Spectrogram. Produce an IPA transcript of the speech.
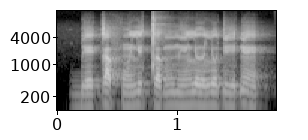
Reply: ɡ͡b e ɡ a f ũ lʲ ɯ t ʌ ŋ͡m ĩ l ɯ l u ɗ i ɗ ẽ

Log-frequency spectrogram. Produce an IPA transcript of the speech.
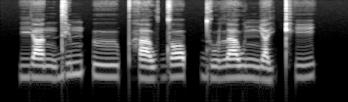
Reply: j a˩ n d i˧˥ m ʔ ɯː˩ pʰ a˩˧ w d ɔː˧˥ p̚ d u˩ l a˧ w ɲ a˩˧ j kʰ i˧˥

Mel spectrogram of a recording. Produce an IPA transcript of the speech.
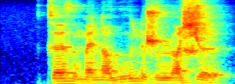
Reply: k ɜ ð ʊ m æ n ɑ w u n ʊ ʒ ʊ ɹ ɑ ʑ ə

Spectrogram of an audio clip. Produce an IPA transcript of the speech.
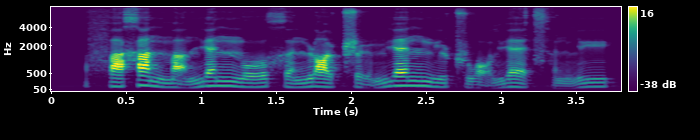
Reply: f ä˧˥ x a˥˩ n m ä̰˨˩ n̪ ɥ ɛ˥ n n̪ o˧˥ ʊ̯ x ə˧˥ n ɻ ɑ˧ ʊ̯ ʈ͡ʂ ɻ̩˨˩ m ɥ ɛ˥ n m y˧˥ ʈ͡ʂ w ɔ̰˨˩ l ɥ ɛ˥˩ t͡sʰ ə˩ n l y˥

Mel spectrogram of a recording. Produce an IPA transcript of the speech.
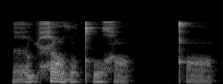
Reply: ʕ o ʎ ħ e ðˤ y kʰ o x ɑ | qʰ ɑ

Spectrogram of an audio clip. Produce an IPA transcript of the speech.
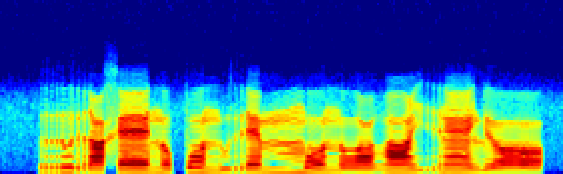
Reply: r ʊ r ɑ x æː n ɔ p ɔ n u r æ mː ɔ n ɔː ðˤ ɑ̃ i̯ r æ̃ lʲ ɒː

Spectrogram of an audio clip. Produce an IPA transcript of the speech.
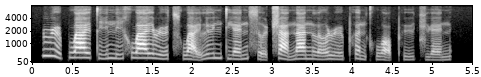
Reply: ɻ ɻ̩˥˨ p w a˦ ɪ̯ t̪ i˨˦ n̪ i˨˦ x w a˦ ɪ̯ ɻ ɻ̩˨˦ t͡sʰ w a̰˨˩ ɪ̯ l y˦ n t̪ j ɛ˨˦ n s ɹ̩˨˩ ʈ͡ʂ ä˥˨ n̪ a˦ n l ɤ˨˦ ɻ ɻ̩˨˦ pʰ ə˥˨ n kʰ w ɔ̰˨˩ pʰ y˨˦ t͡ɕ ɥ ɛ˨˦ n

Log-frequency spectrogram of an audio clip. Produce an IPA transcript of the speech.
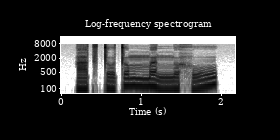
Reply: a t͡s t ʊ t ʊ mː ə nː ʊ h u

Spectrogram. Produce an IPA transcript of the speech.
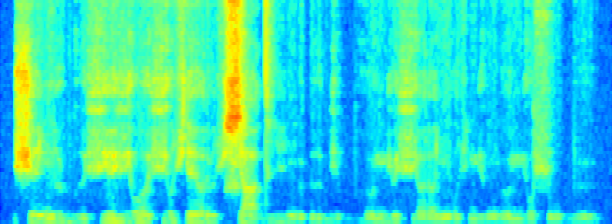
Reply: ʃ e˧ ɲ ʉ˦ b ɨ˨ fʲ e˧ vʲ o˦˨ ə̯ fʲ o˦ ç ɾ e˦ ə̯ ɾ ʉ˧ ç ɕ a˦˨ dʱ i˦ ŋ ʉ˨ ʔ ɨ˦ bʲ ʉ˨ bʱ ɵ˨˦ mʲ ʉ˦ fʲ ɐ˧ ɾ ɐ˨ ɲ o˧ ç mʲ ɨ˧ ŋ ɵ˨˦ mʲ o˦ ɬ u˨ b ʉ˦˨

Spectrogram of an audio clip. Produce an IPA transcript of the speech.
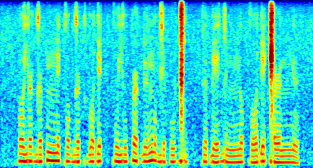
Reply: o j ə˞ ɡ ə˞ p nː e k o ɡ ə˞ k ɠ o ɗ e kː u j u p ə˞ ɠ ʏ ŋ o ɡ e p u ɡ͡ǁ o kː ʏ ɓ e ɡ ʏ nː o k o ɗ e ǁ ə˞ nː ʏ

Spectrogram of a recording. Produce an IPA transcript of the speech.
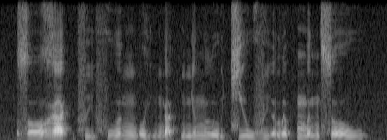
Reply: z ɔ˨˦ ɣ a˦˥ k̚ f ḭ˧˨ f u˧ ə̯ ŋ o̤˨˩ j ŋ a˨˩ k̚ ɲ ə˧ n l u˧˩ t͡ɕ ɨ˧ w v ḭ˧˨ ə̯ l ə˦˥ p̚ m ə̰˧˥ n s o˧ w

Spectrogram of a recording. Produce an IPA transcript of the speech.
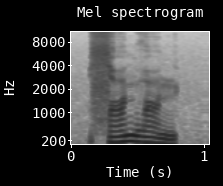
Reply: sˤ ɛ ŋ ðˤ æ ŋ

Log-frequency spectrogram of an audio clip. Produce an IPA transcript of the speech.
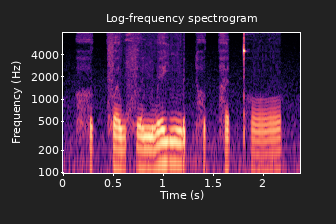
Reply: h ʊ˨˥ k̚ f ɐ˨˧ w f ɵ˨ n w e˥ j ŋ ɵ˥ t̚ h ʊ˨˥ k̚ h ɐ˨˥ t̚ pʰ ɔː˨˧

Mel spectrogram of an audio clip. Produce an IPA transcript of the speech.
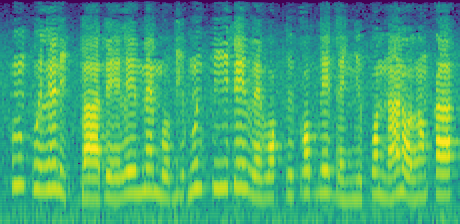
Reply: ũ˦ kʷ ɨ˧ l ɛ̃˦ ɾ i˨ ɡ͡b aː˨ ɗ eː˨ l e˧ m ɛ̃˧ m o˨ ɡ i˨ ɡʷ ĩ˦ k͡p iː˦ ɗ e˦ v ɛ˨ v ɔ˨ k ɨ˨ ɡ ɔ˧ b e˧ d ɛ˨ ɲ ɨ˨ b ɔ˧ n ã˨˦ ɾ ɔ˨ l ɔ̃˧ k a˦

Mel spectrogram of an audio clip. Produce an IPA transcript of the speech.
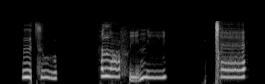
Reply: ɯ˥˧ t͡s ṳ˥˧ | l ɑ̤˥ f ḭ˨˩˦ n i̤˥ | ǀ æ̤˥

